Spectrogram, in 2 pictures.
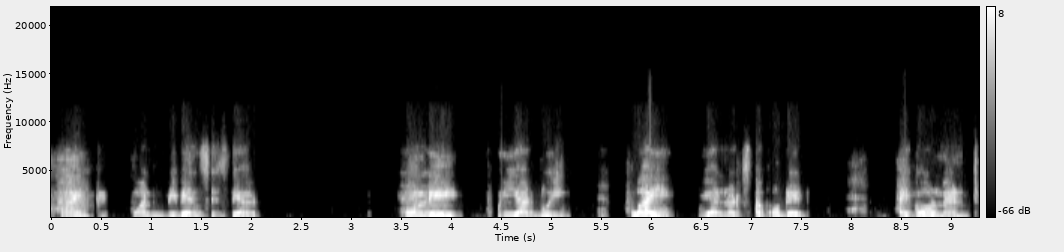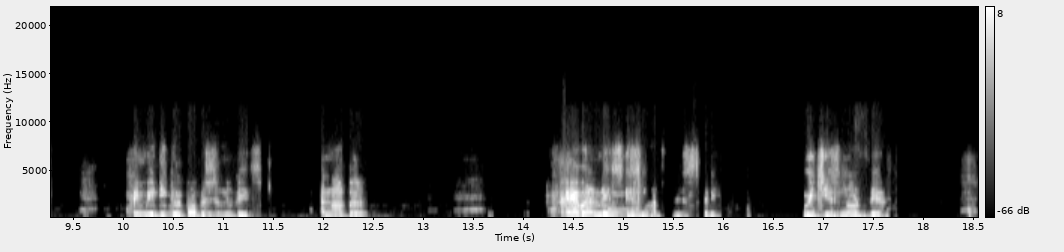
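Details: Real adult male whose larynx was removed for cancer (total laryngectomy), now speaking with oesophageal speech learned by the injection method of taking air into the oesophagus; finding: oesophageal speech after total laryngectomy.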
